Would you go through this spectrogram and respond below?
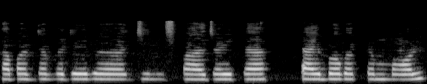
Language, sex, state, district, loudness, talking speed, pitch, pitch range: Bengali, female, West Bengal, North 24 Parganas, -17 LUFS, 170 wpm, 240 Hz, 240-245 Hz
